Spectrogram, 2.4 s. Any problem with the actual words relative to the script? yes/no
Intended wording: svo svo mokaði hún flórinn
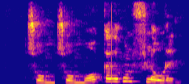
no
